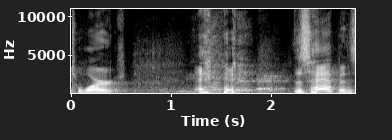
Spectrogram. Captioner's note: speaker laughing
